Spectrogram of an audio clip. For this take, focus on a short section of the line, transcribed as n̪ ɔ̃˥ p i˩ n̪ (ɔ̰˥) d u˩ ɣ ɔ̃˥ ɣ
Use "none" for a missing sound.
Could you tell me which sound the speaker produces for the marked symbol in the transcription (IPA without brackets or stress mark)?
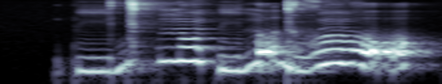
ɔ̰˥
